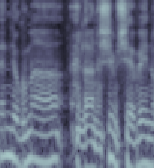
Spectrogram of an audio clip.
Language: Hebrew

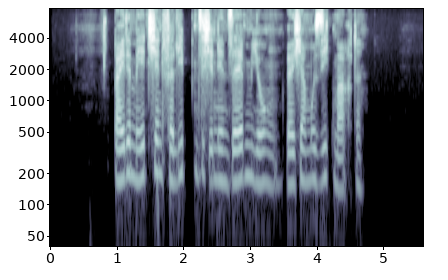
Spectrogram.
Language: German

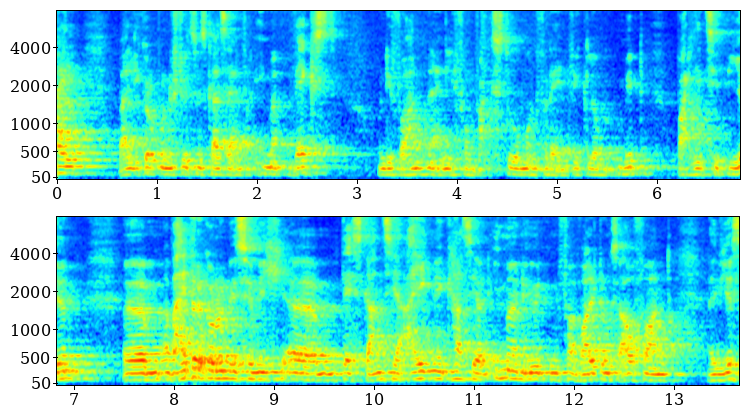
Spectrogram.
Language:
German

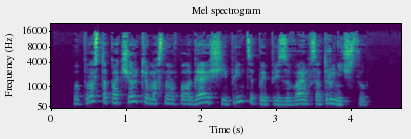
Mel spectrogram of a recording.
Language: Russian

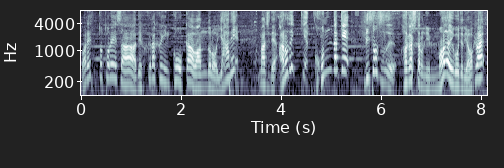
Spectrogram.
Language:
Japanese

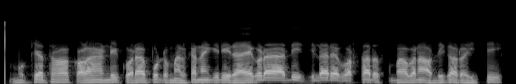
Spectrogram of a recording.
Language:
Odia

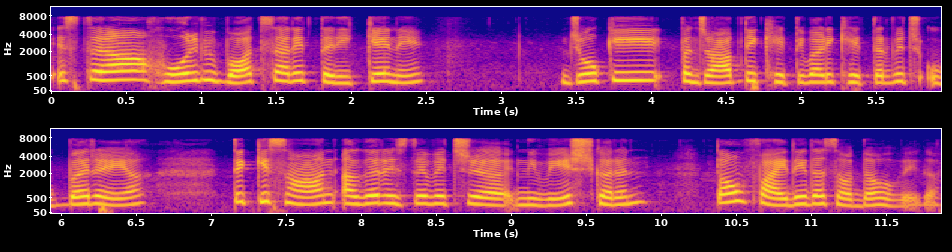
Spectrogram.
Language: Punjabi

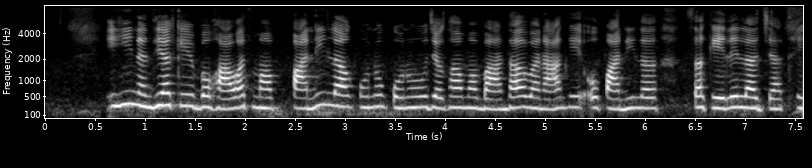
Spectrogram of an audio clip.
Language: Chhattisgarhi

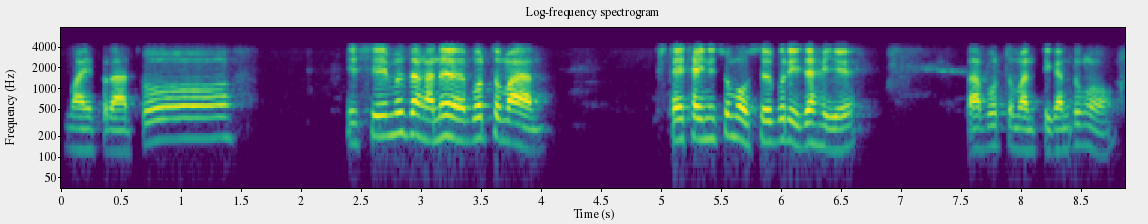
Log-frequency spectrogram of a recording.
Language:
Bodo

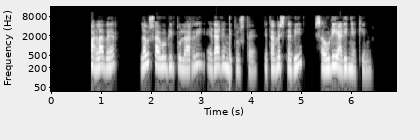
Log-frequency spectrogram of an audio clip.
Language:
Basque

